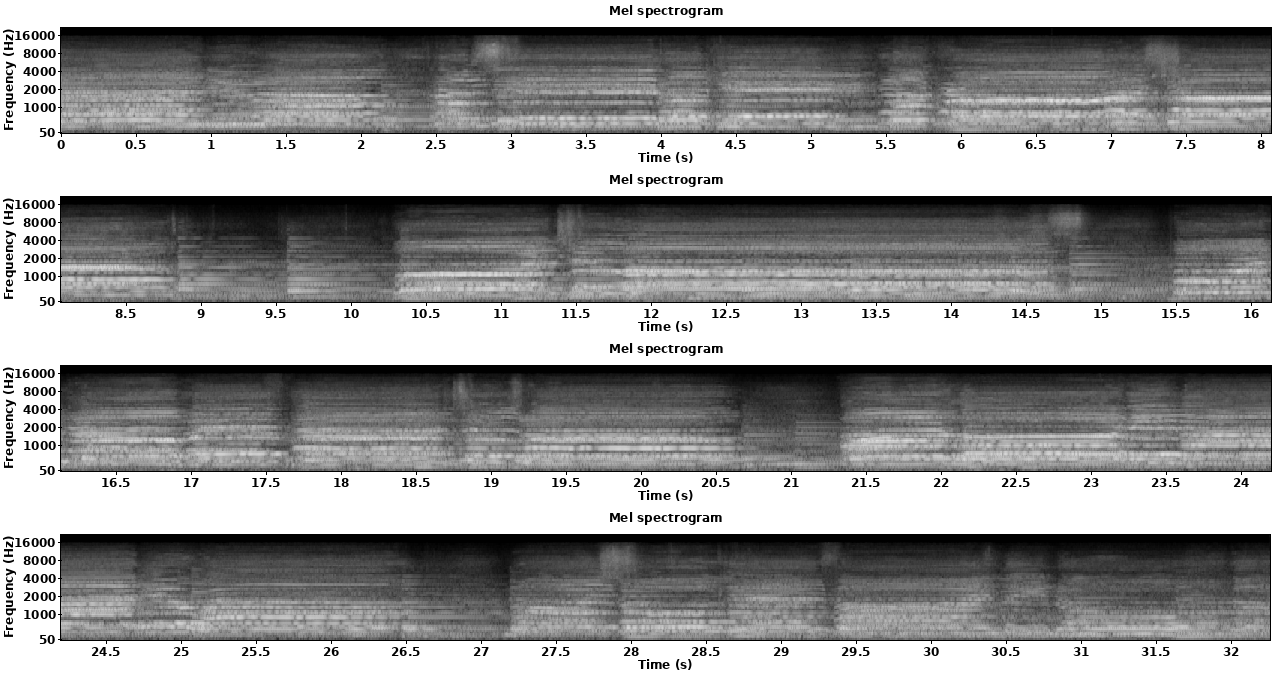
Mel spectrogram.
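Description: Church choir singing an anthem in phrases, with brief breaths between them.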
